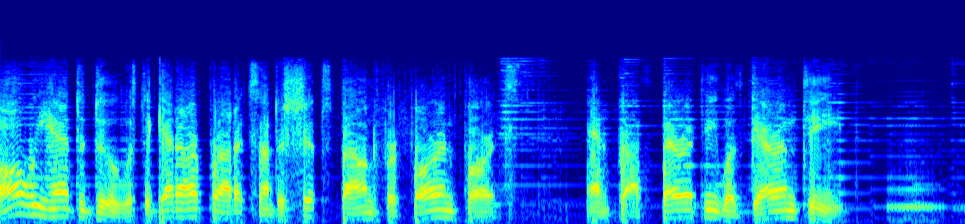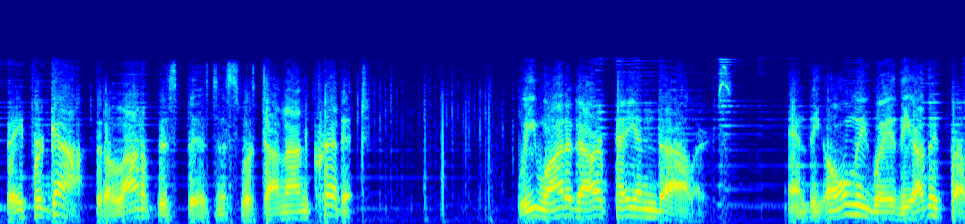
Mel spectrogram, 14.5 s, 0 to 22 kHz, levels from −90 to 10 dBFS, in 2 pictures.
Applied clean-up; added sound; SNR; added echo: neural mask model RNNoise.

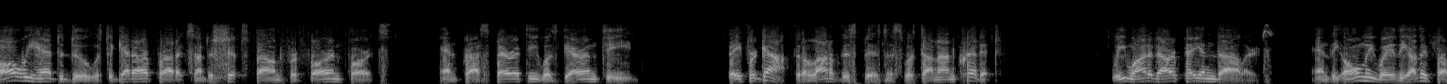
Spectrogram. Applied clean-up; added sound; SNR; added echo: neural mask model Resemble Enhance denoiser.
